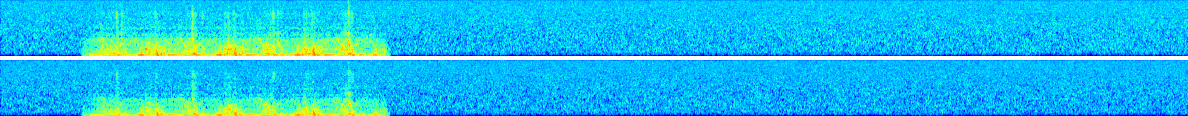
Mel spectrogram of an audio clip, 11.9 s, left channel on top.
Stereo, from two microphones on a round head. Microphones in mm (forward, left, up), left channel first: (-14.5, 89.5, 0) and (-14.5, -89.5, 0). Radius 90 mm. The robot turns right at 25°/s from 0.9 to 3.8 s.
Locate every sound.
Only background noise.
